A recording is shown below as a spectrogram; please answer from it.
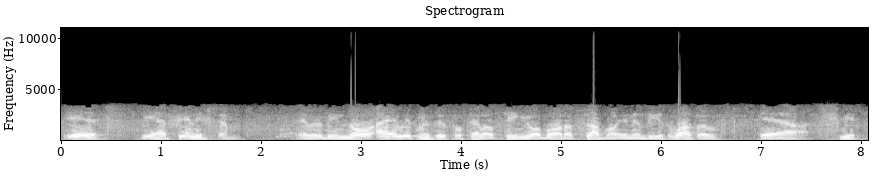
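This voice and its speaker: An actor playing a commanding German submarine captain with clipped, dismissive authority in an old radio drama. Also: male voice, mid-range voice, expressive, moderate pace, close to an everyday voice. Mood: cool, dismissive. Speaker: ship's captain. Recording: noisy, tinny old radio recording.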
